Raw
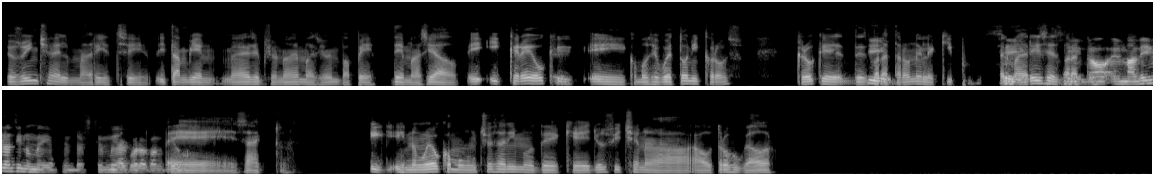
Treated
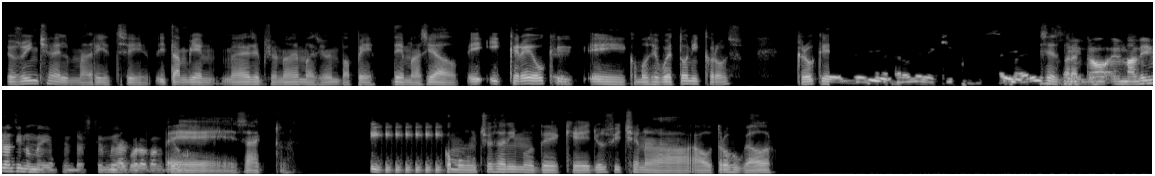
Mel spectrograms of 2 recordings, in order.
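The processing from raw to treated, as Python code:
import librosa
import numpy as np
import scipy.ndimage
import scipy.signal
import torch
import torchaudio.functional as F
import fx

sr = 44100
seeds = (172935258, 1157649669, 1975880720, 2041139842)

y = fx.spec_expand(x, sr, power=3.8, at=(8.27, 10.39))
y = fx.peak_eq(y, sr, hz=3100.0, db=-15.0, octaves=0.84, at=(12.52, 13.14))
y = fx.edit(y, sr, fx.stutter_over(start_s=15.25, slice_s=0.1, count=7), tone=tone)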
